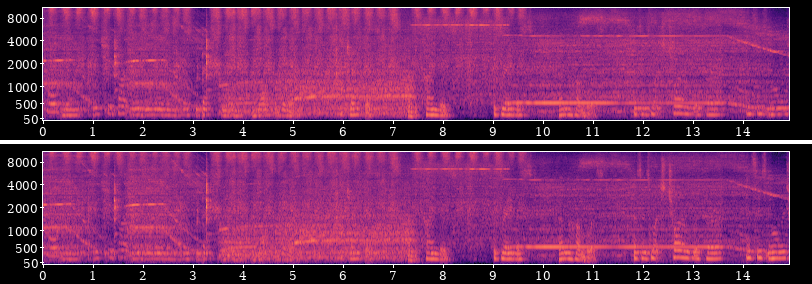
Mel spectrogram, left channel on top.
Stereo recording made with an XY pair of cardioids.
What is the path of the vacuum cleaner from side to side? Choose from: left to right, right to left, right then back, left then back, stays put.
right to left.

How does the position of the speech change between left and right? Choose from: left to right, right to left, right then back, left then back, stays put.
left to right.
